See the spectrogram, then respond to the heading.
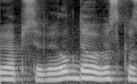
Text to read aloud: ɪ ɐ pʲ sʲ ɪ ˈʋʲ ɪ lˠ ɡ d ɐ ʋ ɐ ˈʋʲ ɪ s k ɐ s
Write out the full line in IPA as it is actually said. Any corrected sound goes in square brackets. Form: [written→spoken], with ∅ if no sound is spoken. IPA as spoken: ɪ ɐ pʲ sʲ ɪ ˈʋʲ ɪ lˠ ɡ d ɐ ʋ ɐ ˈʋʲ ɪ s k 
